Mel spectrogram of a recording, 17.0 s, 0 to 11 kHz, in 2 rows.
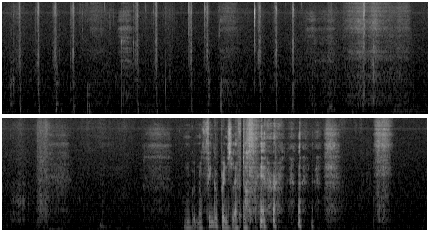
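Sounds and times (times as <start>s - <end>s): soft rustling: 5.9s - 11.1s.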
